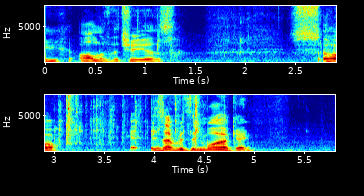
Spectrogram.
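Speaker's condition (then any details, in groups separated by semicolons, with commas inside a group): No condition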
